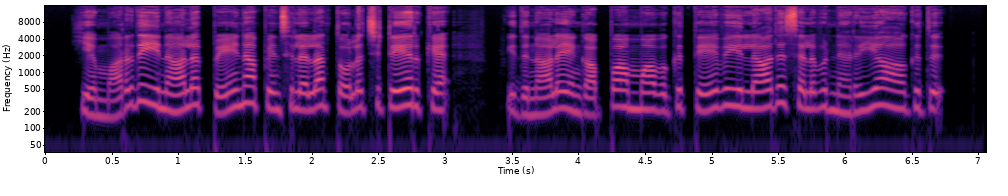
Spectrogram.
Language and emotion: Tamil, sad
